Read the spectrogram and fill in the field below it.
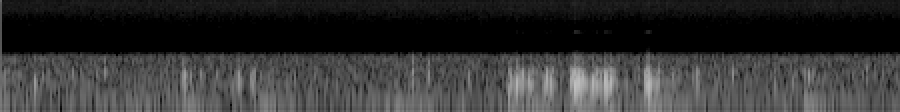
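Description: Soft irregular low gurgles and pops after a meal; ordinary bowel sounds.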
